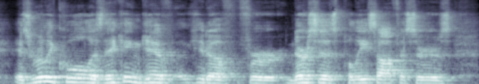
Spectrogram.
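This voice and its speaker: A man speaks at a fairly slow pace with a fairly high pitch and ordinary pitch variation, with noticeable background noise and audible room echo. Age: 60s. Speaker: real estate agent. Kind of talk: casual chat. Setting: office.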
